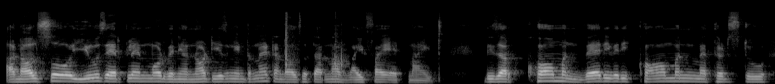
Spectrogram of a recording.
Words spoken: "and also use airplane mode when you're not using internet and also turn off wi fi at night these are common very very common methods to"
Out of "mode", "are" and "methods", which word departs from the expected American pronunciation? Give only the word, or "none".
methods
